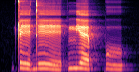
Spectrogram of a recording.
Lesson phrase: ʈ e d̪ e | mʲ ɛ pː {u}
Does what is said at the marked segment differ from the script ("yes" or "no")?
no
